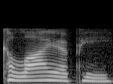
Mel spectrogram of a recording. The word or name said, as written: calliope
